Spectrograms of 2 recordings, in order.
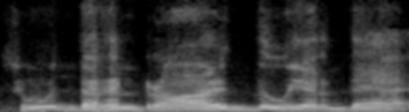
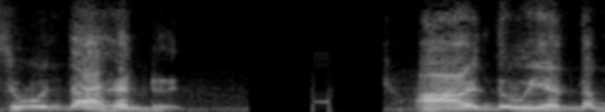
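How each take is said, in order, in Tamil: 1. சொற்கள் இடைவெளி இல்லாமல் ஒட்டிச் சொல்லப்படுகின்றன. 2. ஒவ்வொரு சொல்லும் தனியாக, சிறு இடைவெளியுடன் சொல்லப்படுகிறது. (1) "பாட்டை சொல்றேன்" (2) "பிரிச்சு படிக்கிறேன்"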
